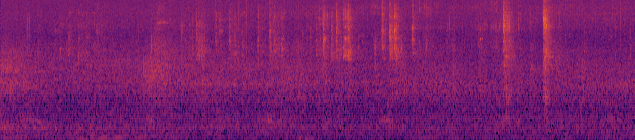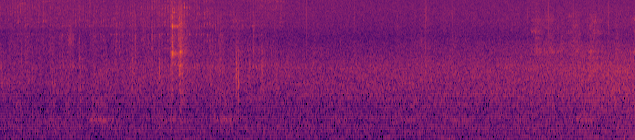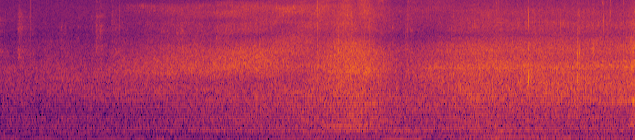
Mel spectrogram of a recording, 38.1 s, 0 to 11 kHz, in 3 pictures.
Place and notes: Berlin: Vermessungspunkt Friedelstraße / Maybachufer - Klangvermessung Kreuzkölln ::: 09.12.2012 ::: 05:35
